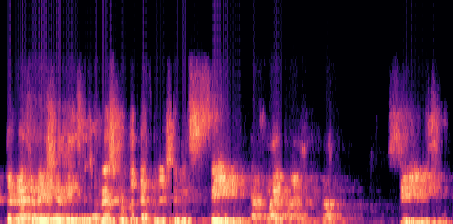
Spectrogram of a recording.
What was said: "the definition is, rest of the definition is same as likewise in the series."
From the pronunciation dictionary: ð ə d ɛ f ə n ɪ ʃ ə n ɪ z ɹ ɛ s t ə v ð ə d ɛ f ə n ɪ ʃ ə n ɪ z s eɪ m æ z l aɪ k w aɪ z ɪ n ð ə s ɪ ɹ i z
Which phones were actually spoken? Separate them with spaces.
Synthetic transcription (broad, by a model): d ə d ɛ f ə n ɪ ʃ ə n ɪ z ɹ ɛ s t ə v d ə d ɛ f ə n ɪ ʃ ə n ɪ z s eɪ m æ s l aɪ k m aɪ ɪ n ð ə s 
